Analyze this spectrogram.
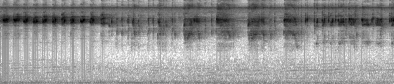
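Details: Swiftlet lure call played in a swiftlet house with new calling sound: rapid series of sharp high clicking chirps, pulsing about three per second, then denser bursts of twittering.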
